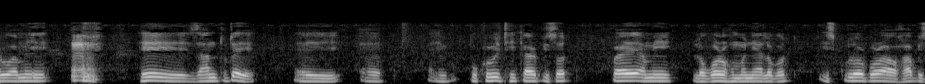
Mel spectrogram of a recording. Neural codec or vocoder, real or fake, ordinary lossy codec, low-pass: none; real; MP3, 32 kbps; 7.2 kHz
